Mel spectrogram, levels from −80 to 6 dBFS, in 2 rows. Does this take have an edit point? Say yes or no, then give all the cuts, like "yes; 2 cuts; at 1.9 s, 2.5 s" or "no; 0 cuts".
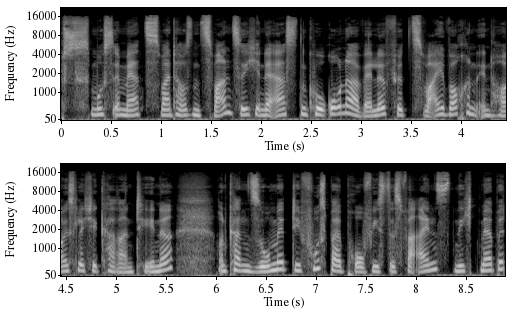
no; 0 cuts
